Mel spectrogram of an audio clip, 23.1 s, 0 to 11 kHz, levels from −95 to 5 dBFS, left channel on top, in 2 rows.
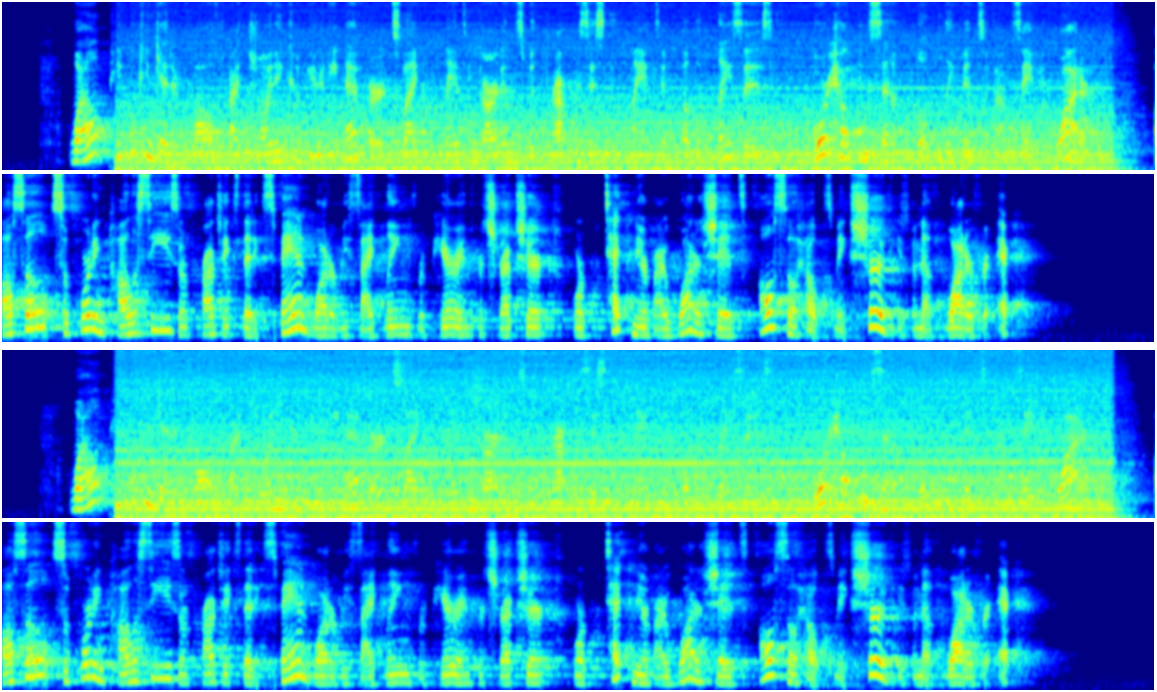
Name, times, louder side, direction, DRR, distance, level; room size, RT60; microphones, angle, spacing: sound 1, 1.1-11.1, right 2 dB, 55° right, 1.6 m, -31 dB
voice 1, 1.4-6.0 6.3-7.7 8.1-11.0 11.5-18.9 19.1-21.6, left 2 dB, 65° left, 4 dB, 2.7 m, -34 dB
27.5 x 21.0 x 4.7 m, 0.78 s
head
